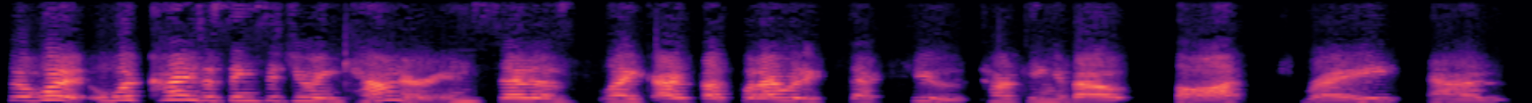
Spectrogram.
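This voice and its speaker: A woman's voice: a little high, moderate pace, few pauses, a bit bright, poor audio. A woman speaking as the host of an interview podcast. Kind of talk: scripted introduction and conversational interview.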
